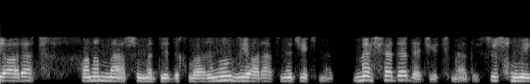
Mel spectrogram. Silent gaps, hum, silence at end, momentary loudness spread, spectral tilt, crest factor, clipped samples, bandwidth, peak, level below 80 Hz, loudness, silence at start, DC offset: none; none; 0 s; 12 LU; -10.5 dB/octave; 14 dB; under 0.1%; 3.8 kHz; -4 dBFS; -72 dBFS; -20 LUFS; 0 s; under 0.1%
